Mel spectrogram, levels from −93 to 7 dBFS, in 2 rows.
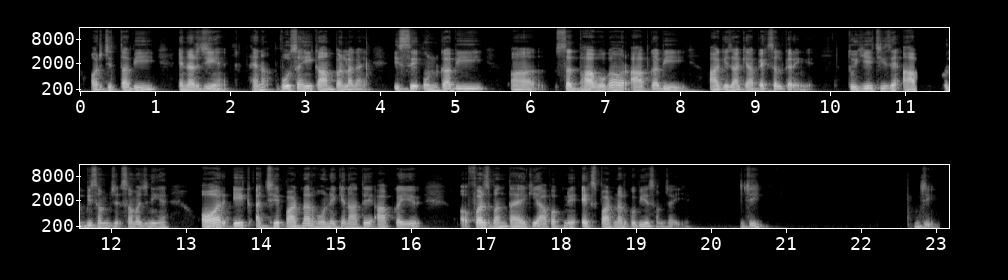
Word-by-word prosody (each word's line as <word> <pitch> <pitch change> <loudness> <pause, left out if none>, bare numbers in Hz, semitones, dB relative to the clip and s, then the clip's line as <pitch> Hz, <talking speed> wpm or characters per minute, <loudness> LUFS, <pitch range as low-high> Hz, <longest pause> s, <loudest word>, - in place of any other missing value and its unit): और 100 0 +1
जितना 100 +1 0
भी 100 -1 0 0.3
एनर्जी 100 +2 +2
है, 105 +2 -4 0.3
है - - 0
ना? 150 -3 -3
वो 115 +5 +6
सही 125 0 +2
काम 100 -1 +3
पर 100 0 +1
लगाएँ। 100 0 -1 0.4
इससे 115 +3 +3
उनका 105 +2 +2
भी 120 0 0 0.4
अ, 95 0 +1 0.3
सद्भाव 100 0 +3
होगा 100 +8 +2
और 140 -2 +4
आपका 105 +1 +1
भी, 105 0 -2 0.3
आगे 95 +2 +2
जाके 100 0 0
आप 110 0 -1
एक्सेल 120 +2 +1
करेंगे। - - -3 0.5
तो 115 - +2
ये 120 +3 +1
चीज़ें 130 +1 0
आप 95 0 +3 0.4
खुद 100 0 -5
भी 120 - +2
सम्झ 125 0 -3
समझनी 115 +2 -3
है 135 +2 -5 0.5
और 120 +1 +6
एक 130 +1 +3
अच्छे 105 +5 +1
पार्टनर 110 +3 +2
होने 110 +2 0
के 120 - -3
नाते 105 +4 0 0.2
आपका 100 +2 -3
ये 110 +2 -1 0.6
अ, - - +1
फर्ज़ 130 -1 +6
बनता 100 -2 -1
है 95 +6 +2
कि 130 -1 -2
आप 115 - -4
अपने 125 +5 -3
एक्स 125 -2 0
पार्टनर 100 -1 0
को - - 0
भी 95 0 -3
ये 95 - +1
समझाइए। 95 - -13 0.7
जी। 115 +8 -5 2.0
जी। - - -8
110 Hz, 155 wpm, -23 LUFS, 100-120 Hz, 2.0 s, वो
